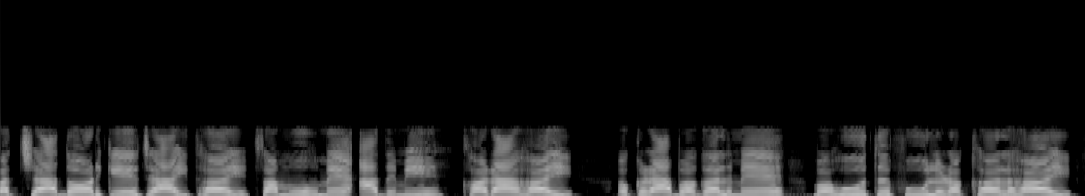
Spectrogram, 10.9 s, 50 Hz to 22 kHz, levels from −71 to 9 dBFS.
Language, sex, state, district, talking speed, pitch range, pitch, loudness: Bajjika, female, Bihar, Vaishali, 95 wpm, 295-345 Hz, 320 Hz, -17 LUFS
